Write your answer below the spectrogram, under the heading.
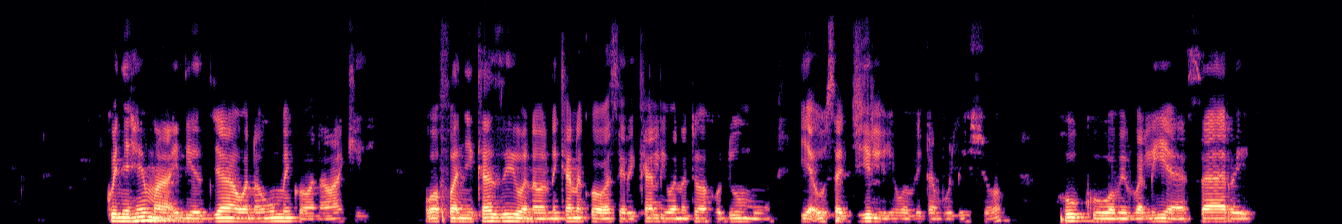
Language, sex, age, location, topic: Swahili, male, 25-35, Kisumu, government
